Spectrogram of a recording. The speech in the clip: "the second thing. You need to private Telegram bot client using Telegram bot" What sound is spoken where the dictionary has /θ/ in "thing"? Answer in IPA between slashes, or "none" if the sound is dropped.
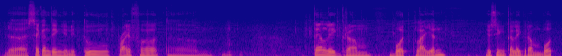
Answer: /t/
